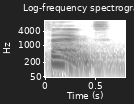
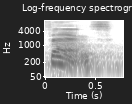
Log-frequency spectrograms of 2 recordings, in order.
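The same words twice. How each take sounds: First: The th is a soft airy hiss. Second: The same.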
